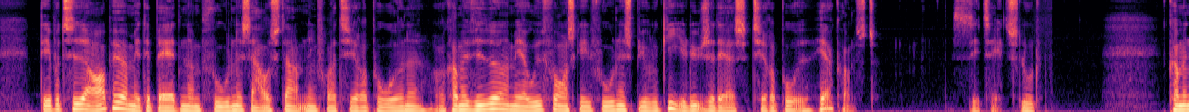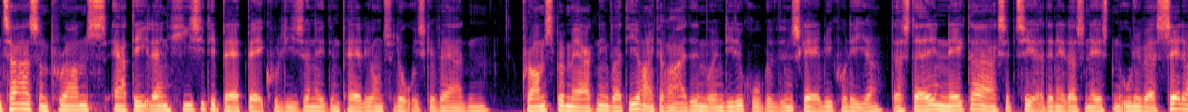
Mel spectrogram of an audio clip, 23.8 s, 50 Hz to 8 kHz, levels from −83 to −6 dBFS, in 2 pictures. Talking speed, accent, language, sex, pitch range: 155 wpm, native, Danish, male, 95-115 Hz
